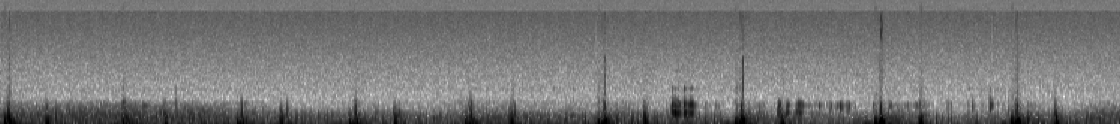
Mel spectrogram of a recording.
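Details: Normal heart sounds recorded through a stethoscope on own chest for ASMR, stomach gurgles noted elsewhere in the recording: soft, regular paired heartbeat thumps with faint rubbing noise.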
